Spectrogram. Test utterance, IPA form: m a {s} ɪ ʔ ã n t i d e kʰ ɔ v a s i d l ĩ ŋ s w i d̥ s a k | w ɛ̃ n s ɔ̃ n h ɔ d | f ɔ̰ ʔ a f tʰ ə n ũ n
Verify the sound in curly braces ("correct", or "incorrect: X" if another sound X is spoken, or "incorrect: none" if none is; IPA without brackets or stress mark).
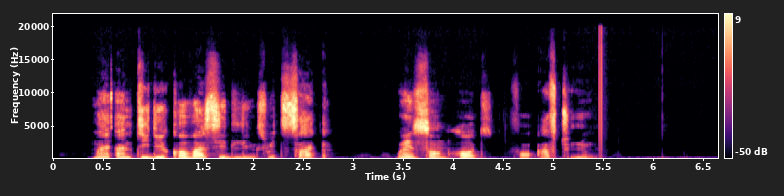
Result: incorrect: none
